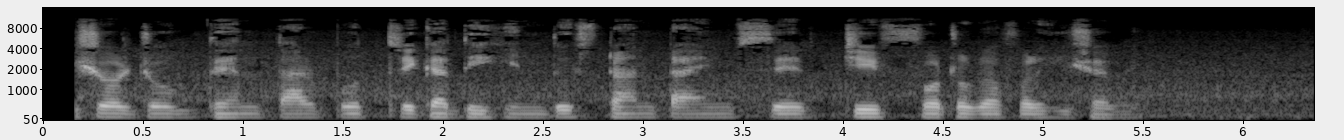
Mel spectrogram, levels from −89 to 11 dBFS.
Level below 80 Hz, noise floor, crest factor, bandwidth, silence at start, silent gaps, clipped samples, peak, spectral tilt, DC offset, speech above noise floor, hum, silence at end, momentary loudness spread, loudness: -64 dBFS; -49 dBFS; 22 dB; 11.5 kHz; 0.15 s; none; under 0.1%; -2 dBFS; -3.5 dB/octave; under 0.1%; 25 dB; none; 0.3 s; 8 LU; -24 LUFS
